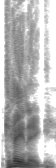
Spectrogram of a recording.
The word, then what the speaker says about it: Koenig: way or this way and he's like it's kig damn it so it's like all right that's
